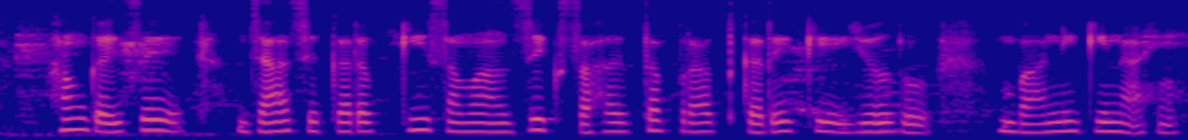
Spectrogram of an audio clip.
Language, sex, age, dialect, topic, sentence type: Bhojpuri, female, 25-30, Northern, banking, question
